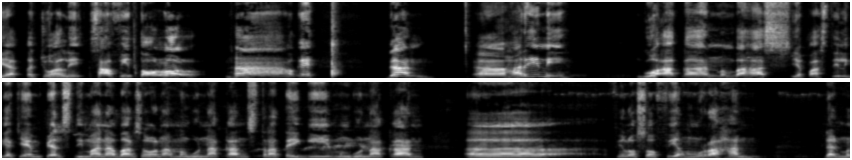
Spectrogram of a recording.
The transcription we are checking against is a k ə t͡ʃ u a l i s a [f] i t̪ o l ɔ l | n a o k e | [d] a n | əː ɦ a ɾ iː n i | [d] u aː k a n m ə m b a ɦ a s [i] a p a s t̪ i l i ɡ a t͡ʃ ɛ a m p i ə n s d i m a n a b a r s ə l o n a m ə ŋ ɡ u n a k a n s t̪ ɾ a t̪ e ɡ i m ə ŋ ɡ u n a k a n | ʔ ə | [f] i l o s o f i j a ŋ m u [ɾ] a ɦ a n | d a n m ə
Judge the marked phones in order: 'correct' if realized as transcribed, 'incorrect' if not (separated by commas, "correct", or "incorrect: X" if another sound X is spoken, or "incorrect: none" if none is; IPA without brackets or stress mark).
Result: correct, correct, incorrect: ɡ, incorrect: j, correct, correct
